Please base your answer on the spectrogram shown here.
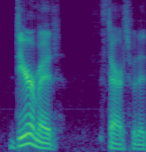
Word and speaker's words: Diarmuid: It's more pronounced like deer, mid, Diarmid.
